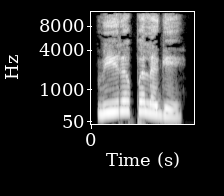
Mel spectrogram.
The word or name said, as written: ವೀರಪಲಗೆ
